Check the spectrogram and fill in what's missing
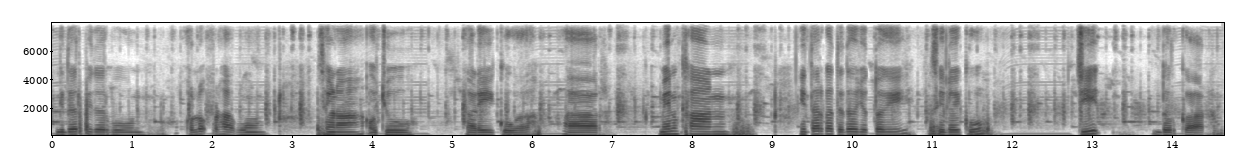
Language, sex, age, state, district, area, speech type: Santali, female, 30-45, West Bengal, Malda, rural, spontaneous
